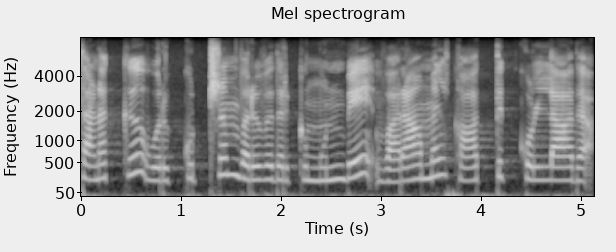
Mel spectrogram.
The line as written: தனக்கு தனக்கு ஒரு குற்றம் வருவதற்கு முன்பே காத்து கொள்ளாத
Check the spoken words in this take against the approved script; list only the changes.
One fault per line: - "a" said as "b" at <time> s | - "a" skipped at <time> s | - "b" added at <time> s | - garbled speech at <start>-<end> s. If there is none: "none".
- "தனக்கு" skipped at 0.6 s
- "வராமல்" added at 3.0 s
